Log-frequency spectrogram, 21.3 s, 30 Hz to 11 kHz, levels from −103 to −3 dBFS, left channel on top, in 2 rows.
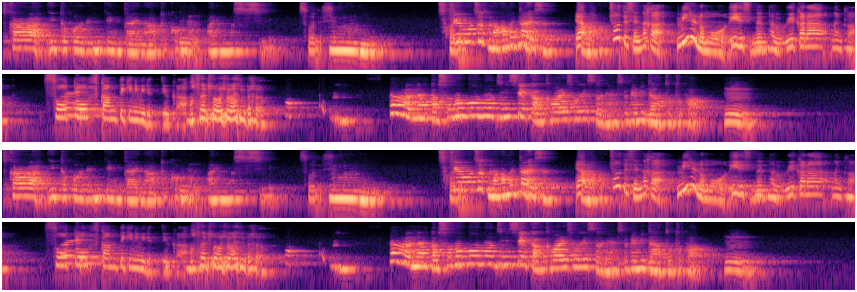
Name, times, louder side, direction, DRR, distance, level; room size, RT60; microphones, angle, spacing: voice 1, 0.0-3.4 4.1-4.8 5.5-6.9 7.2-7.4 9.4-9.7 10.5-10.6 11.4-11.7 12.9-13.0 14.7-15.0 15.5-19.4, equal, 20° left, -1 dB, 2.9 m, -23 dB
voice 2, 7.6-10.7 11.3-14.0 18.5-18.9 19.7-20.1, left 3 dB, 50° left, 10 dB, 0.5 m, -23 dB
21.5 x 12.0 x 2.4 m, 1.1 s
head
